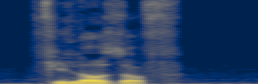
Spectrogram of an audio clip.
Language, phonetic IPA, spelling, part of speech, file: Polish, [fʲiˈlɔzɔf], filozof, noun, Pl-filozof.ogg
